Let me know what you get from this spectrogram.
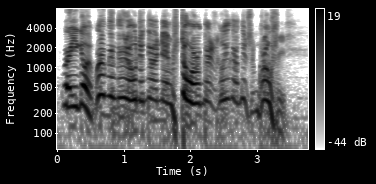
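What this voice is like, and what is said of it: Put-on Texas accent, gritted teeth. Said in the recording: “you know how to do the Texas accent. It's really the way you have to grit your teeth”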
